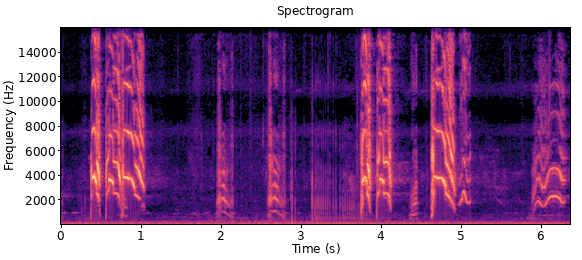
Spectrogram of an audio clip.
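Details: Parrot producing scratchy, warbling chirps in clusters, with softer descending whistles between and a final wavering whistled note.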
